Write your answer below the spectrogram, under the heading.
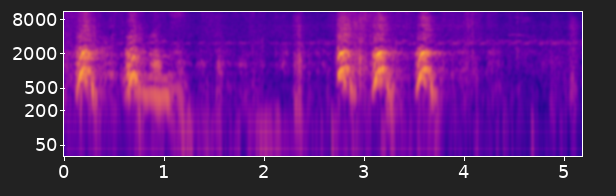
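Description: A dog barking: two barks near the start, then a quick run of three barks about three seconds in.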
